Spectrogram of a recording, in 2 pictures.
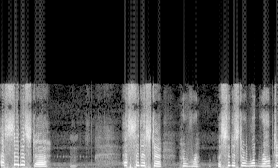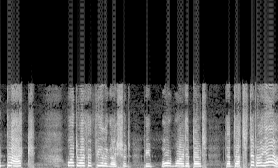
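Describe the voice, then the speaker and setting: The speaker keeps a moderate pace and ordinary pitch variation, with long, frequent pauses. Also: woman, extremely high pitch for a woman. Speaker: streamer reading game dialogue aloud.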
